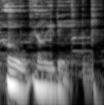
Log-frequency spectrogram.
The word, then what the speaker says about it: OLED: That's LED with an O in front of it. OLED.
